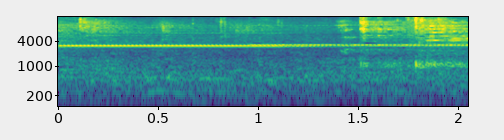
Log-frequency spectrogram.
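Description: A fencing scoring machine sounding one long, steady, high-pitched electronic tone. Two short clicks come near the end, over low hall noise.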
